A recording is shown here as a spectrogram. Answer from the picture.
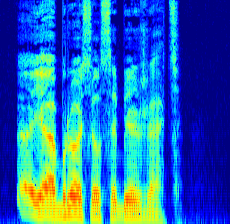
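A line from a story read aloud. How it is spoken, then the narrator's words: Flat lifeless voice. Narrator (Russian): бесцветным, неживым голосом отвечал Биллингс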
